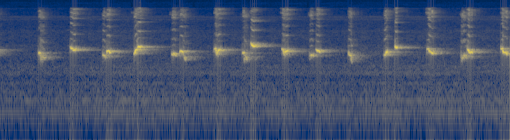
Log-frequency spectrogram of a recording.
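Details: Yellow-vented bulbul in fast fighting-style song that is meant to get other bulbuls replying immediately; fourteen bright clipped whistles in five seconds, rising and falling between neighbouring pitches, light hum underneath.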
